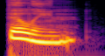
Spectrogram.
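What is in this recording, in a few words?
"filling", US English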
